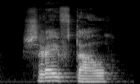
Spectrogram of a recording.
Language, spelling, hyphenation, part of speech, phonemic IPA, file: Dutch, schrijftaal, schrijf‧taal, noun, /ˈsxrɛi̯f.taːl/, Nl-schrijftaal.ogg
- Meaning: written language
